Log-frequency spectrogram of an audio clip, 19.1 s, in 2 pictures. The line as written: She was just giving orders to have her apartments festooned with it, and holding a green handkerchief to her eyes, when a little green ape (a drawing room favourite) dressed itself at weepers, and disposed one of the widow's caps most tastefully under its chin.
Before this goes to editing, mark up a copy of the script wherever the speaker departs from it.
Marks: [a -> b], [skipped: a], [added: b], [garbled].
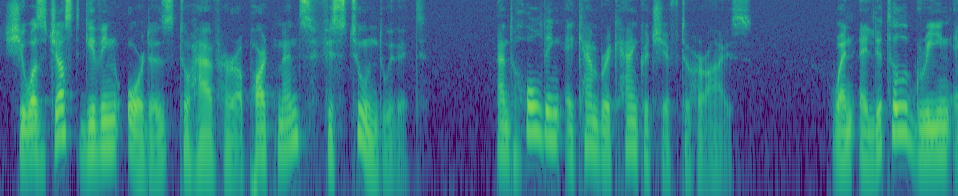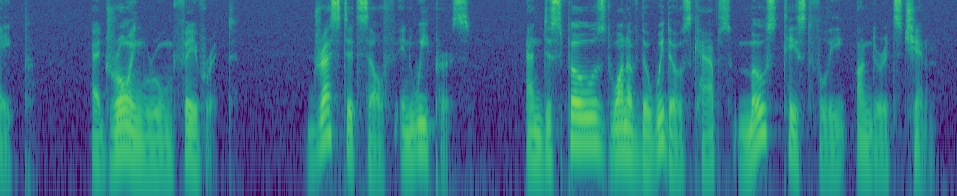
She was just giving orders to have her apartments festooned with it, and holding a [green -> cambric] handkerchief to her eyes, when a little green ape (a drawing room favourite) dressed itself [at -> in] weepers, and disposed one of the widow's caps most tastefully under its chin.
